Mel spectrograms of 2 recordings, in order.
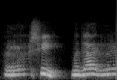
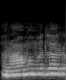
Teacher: ऋषीमधला मूर्धन्य आहे आणि रामातला र हा दंतमूल आहे. म्हणजे दाताच्या वरती त्याची जीभ चिकटते.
